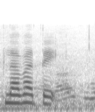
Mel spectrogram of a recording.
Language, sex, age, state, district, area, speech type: Sanskrit, female, 18-30, Karnataka, Chikkamagaluru, urban, read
